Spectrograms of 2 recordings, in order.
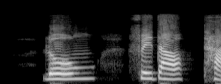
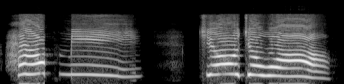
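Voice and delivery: high tearful call for help; cry for help; 9 semitones higher, 6 dB louder, slower than usual. Acted. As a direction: wail for rescue. Princess calls for help.

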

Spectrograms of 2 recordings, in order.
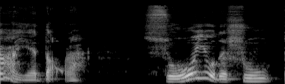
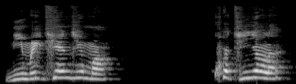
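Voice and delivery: much higher, loud frantic cry; frantic yell; 12 semitones higher, 9 dB louder than usual. Acted. Robert frantically yells at the monster to stop, loud. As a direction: shout desperately for him to stop. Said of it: "罗伯这可急坏了".

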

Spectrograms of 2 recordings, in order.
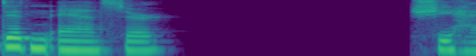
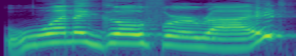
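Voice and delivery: higher, loud horse character, lifting at the end; raised voice with a big questioning rise; storybook horse; 5 semitones higher, 7 dB louder than usual. A narrator's reading. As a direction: invite eagerly as the horse. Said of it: "said the horse".

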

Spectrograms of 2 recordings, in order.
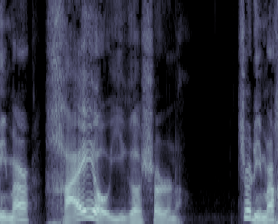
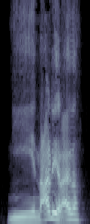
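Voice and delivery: forced brave shout; 7 semitones higher, 3 dB louder than usual. A narrator's reading. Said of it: "于是妖精硬着胆喝道".

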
